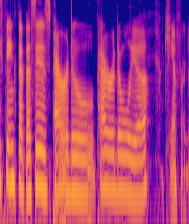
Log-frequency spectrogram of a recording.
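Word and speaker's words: pareidolia: But she's also saying they're also saying they think that this is parad paridolia. I can't even know how to pronounce that word.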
